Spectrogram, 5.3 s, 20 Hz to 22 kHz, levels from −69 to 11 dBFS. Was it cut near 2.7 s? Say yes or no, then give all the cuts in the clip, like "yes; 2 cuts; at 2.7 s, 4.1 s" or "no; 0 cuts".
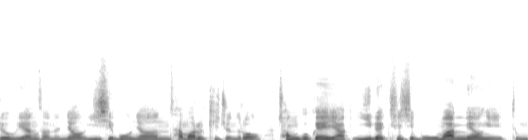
yes; 1 cut; at 2.7 s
